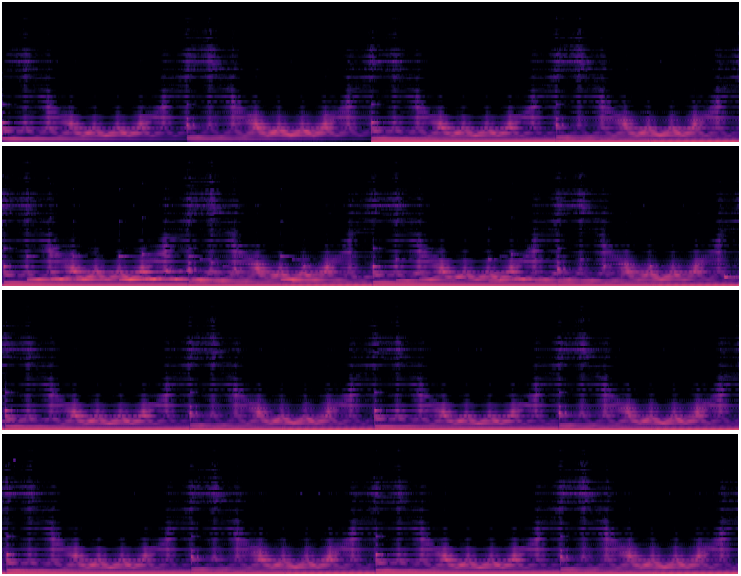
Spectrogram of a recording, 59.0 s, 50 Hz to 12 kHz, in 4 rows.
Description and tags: Created on Roland Fantom x6. It's always cool to hear how you've used it, also check out my podcast Ego Superstars available on iTunes.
